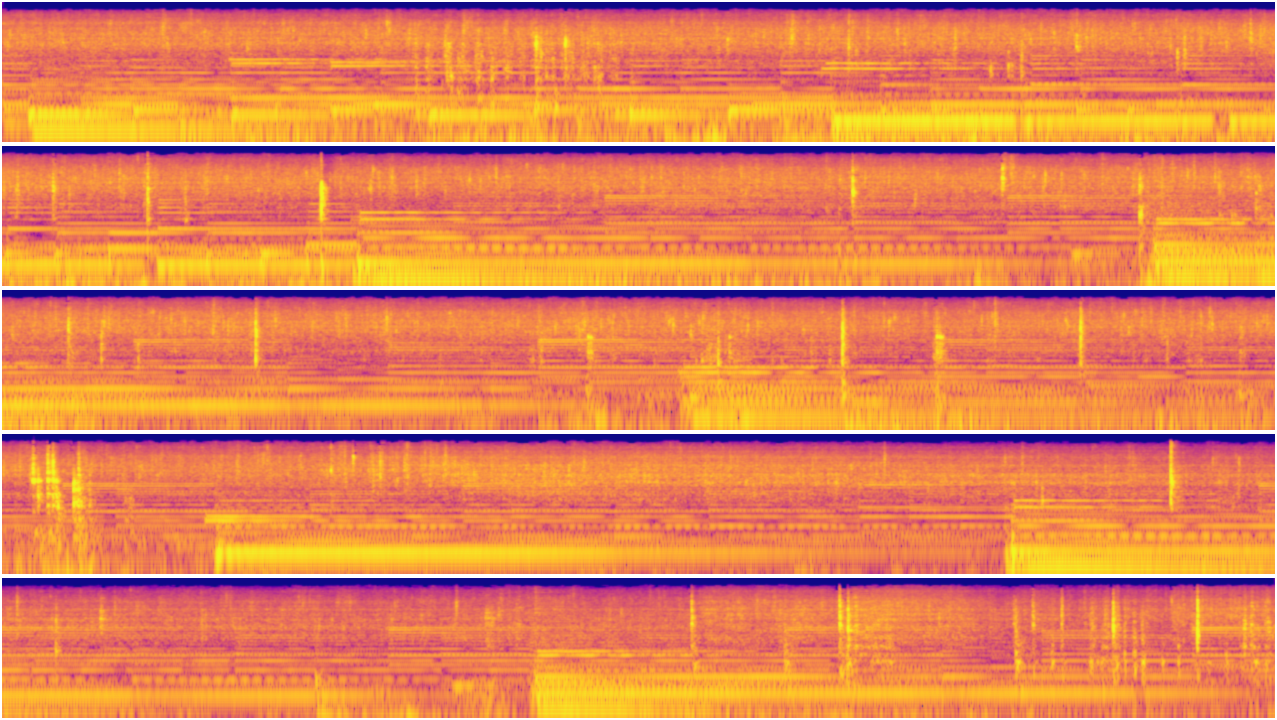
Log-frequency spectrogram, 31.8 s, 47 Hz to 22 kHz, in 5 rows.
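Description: Background music with chords that change about every four seconds, over food sizzling in a frying pan. Scattered sharp clicks and knocks run through it, the loudest about 8 s in and about 19 s in.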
